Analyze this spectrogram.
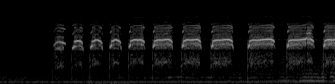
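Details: Osprey pair nesting near treetops in Charlo, Montana, on 09-08-2018, nest camera: quiet start, then a quickening series of shrill whistled notes that grow louder and longer, roughly three per second.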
